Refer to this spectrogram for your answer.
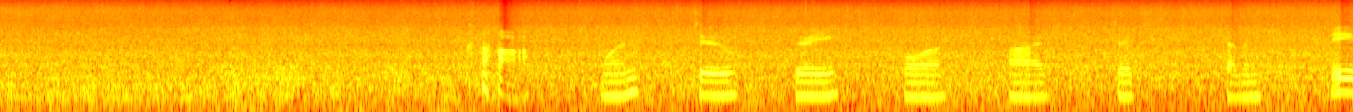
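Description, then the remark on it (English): Steady, dense hiss of heavy thunderstorm rain on the East Coast runs unbroken throughout, while a person chuckles and laughs in short bursts over it every second or so in the latter half, each chortle marking a flash of lightning. “Thunderstorm.”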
